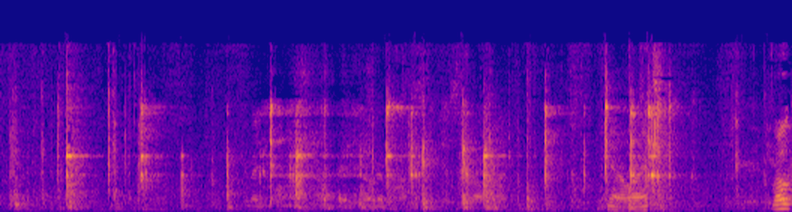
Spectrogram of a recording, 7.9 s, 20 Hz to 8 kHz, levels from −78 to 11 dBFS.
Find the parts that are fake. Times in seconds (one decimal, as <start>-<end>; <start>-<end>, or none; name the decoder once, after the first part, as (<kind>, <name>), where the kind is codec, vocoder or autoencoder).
2.6-3.6 (codec, SNAC)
